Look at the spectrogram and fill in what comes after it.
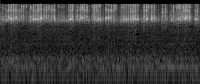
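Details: High, bright cricket chirps pulse in quick bursts several times a second from live crickets, a close, busy chorus.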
